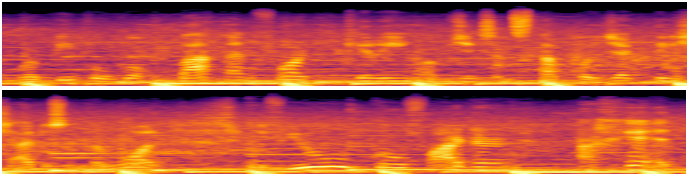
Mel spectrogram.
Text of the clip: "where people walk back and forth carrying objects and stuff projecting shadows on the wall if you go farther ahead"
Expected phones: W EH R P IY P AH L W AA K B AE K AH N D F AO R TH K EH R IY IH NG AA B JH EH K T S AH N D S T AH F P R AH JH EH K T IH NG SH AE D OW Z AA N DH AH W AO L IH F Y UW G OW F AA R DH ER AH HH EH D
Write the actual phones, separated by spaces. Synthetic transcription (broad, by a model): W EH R P IY P AH L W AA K B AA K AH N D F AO R T K EH R IY IH NG AA B JH EH K T S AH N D S T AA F P R AH JH EH K T IH NG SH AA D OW S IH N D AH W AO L IH F Y UW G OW F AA R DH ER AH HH EH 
